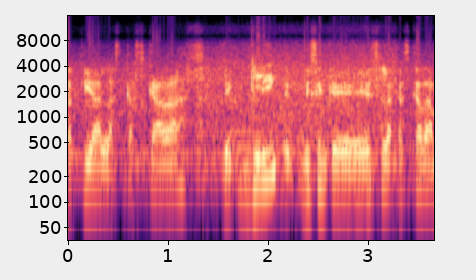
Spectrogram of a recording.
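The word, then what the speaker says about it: Wli: Esta es la cascada baja de Gli. Es un poco difícil de pronunciar porque es W-L-Y. Gli. Gli.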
